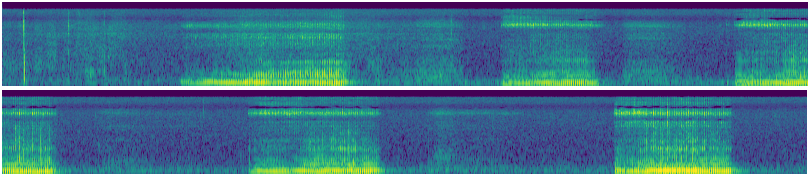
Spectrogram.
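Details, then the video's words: Otis the Bulldog, dozing lazily, produces five loud snores in twelve seconds, each a rough, rattling inhale of about one second, spaced unevenly with soft quiet gaps, close and indoors. "Sneaking Up on a Snoring "Otis the Bulldog""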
